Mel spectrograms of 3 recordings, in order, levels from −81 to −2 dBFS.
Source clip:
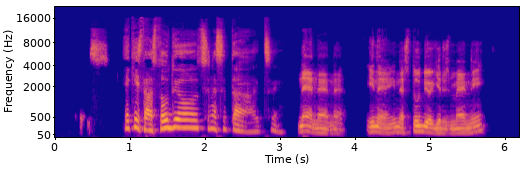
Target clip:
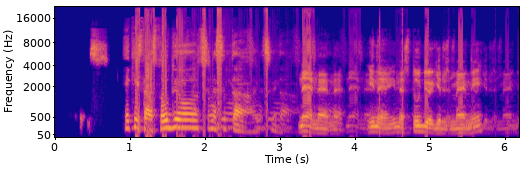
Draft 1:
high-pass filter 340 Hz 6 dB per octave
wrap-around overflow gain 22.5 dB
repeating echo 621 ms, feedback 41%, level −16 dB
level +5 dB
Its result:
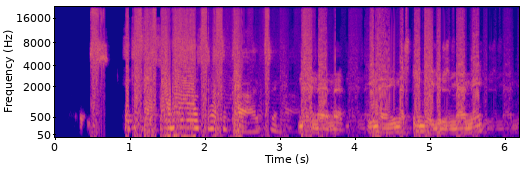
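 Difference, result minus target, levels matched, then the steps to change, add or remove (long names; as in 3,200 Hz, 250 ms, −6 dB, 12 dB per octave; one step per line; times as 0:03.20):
wrap-around overflow: distortion +18 dB
change: wrap-around overflow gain 13 dB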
